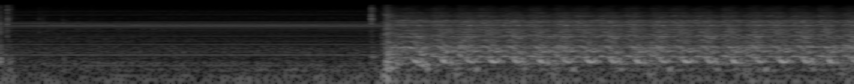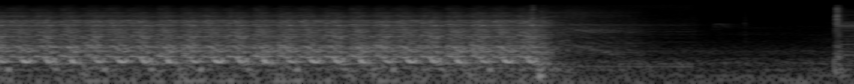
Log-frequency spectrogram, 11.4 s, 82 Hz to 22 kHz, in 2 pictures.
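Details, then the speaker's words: 1985 Mercedes 190E, KE-Jetronic: steady starter cranking about three turns a second for seven seconds, never firing; fuel pump heard running but no fuel reaching the injector catch bottle; crank no start. "I hear the fuel pump I just don't see fuel coming out yet"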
